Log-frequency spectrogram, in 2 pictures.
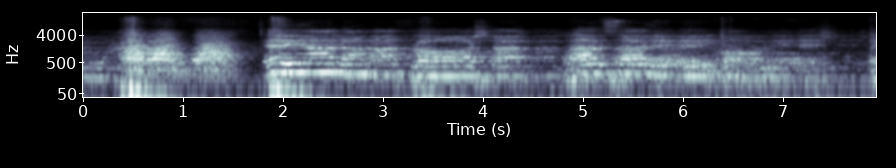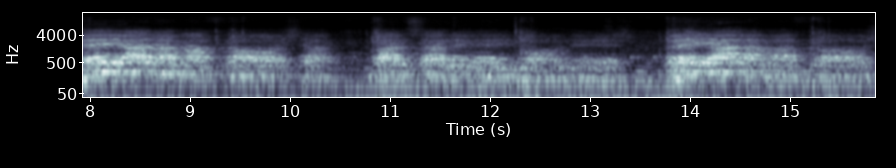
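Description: A crowd of men chanting a Muharram noha (mourning lament) together, with sharp slaps of hands striking chests in unison every so often.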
